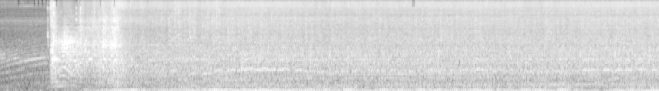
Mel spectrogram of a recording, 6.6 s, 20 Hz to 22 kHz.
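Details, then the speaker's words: 1977 International Scout II with rebuilt engine and aftermarket camshaft; fires immediately after a brief crank and settles into a steady, even, deep idle with a slight lope; no leaks, starts and runs healthy. "As you, if you look at the cold start video, you'll see that this thing fires right up, absolutely no problem whatsoever. We'll fire this up so everybody can hear it run."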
